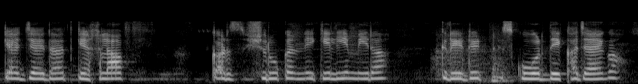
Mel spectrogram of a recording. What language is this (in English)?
Urdu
